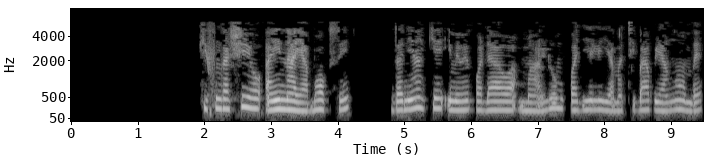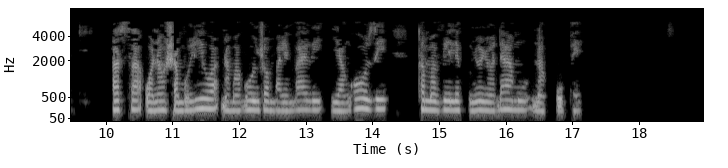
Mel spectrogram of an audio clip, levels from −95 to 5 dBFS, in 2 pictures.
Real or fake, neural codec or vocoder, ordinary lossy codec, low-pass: real; none; MP3, 24 kbps; 7.2 kHz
